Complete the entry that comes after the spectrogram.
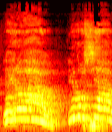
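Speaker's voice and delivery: put-on high, loud yell to wake a child; wake-up yell at a sleeping son; mother's shout. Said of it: "어머님들 목소리들이 막 커지죠".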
